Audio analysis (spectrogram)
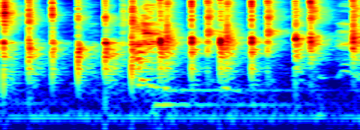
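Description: A small group of people applauding in a quick, steady rhythm of sharp claps for a few seconds, with faint voices underneath.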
